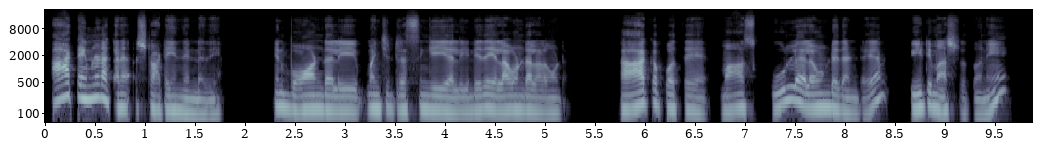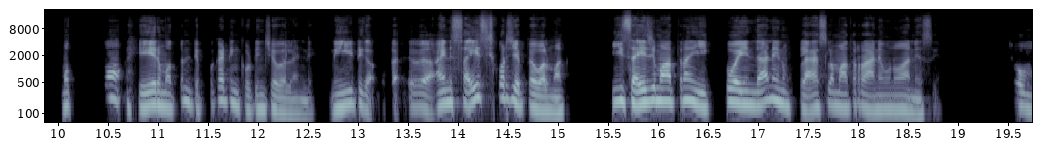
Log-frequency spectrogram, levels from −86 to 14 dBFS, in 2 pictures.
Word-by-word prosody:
ఆ - - +6
టైమ్‌లో 215 0 +4
నాకనె 135 -8 0 0.2
స్టార్ట్ 120 -1 -3
అయిందండి 105 -4 -4
అది. 95 +1 -9 0.6
నేను 140 -1 -2
బావుండాలి, 125 -1 +1 0.3
మంచి 130 +1 -2
డ్రెసింగెయ్యాలి. 120 -2 -2
లేదా 125 +2 -1
ఇలా 115 0 +3
ఉండాలి, 120 -2 -2
అలా 110 - -7
ఉండాలి. 110 - -16 0.5
కాకపోతే, 135 -3 +2 0.3
మా 120 - -2 0.2
స్కూల్‌లో 170 +10 -4
ఎలా 130 -2 +1
ఉండేదంటే, 115 -6 -4 0.4
పీటీ 135 +3 -1
మాస్టర్ 110 -2 -1
తోని 105 - -5 0.5
మొత్తం, 220 -1 -4 0.2
హెయిర్ 150 +3 +6
మొత్తం 155 +8 -5
డిప్ప 130 - -10
కటింగ్ 170 -6 -1
కొట్టించేవాళ్ళండి. 110 -7 -5 0.2
నీట్‌గా 150 -1 0 0.2
ప - - -4 0.2
ఆహ్, 140 -1 0
ఆయన 160 +3 +5
సైజ్ 215 +4 +4
కూడా 215 - +1
చెప్పేవాళ్ళు 135 -7 +2
మాకు. 115 +3 -7 0.5
ఈ - - +4
సైజ్ 165 +3 +8
మాత్రం 180 +2 +4 0.2
ఎక్కువ 175 +6 -2
అయిందా, 155 0 +4
నేను 175 -5 +2
క్లాస్‌లో 135 +5 +1
మాత్రం 140 +2 -2
రానివ్వను 125 +1 -2
అనేసి. 100 -1 -8 0.8
సో, - - -14
130 Hz, 145 wpm, -24 LUFS, 120-155 Hz, 0.8 s, సైజ్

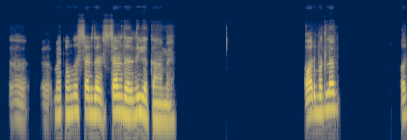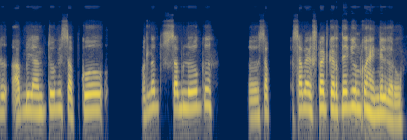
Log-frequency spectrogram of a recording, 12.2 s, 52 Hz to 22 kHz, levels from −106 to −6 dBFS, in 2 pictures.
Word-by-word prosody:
अ - - -16
अ, 125 -3 -17
मैं 160 0 -5
कहूँगा 170 +2 -3
सर 165 -1 +2
दर्द 160 -3 +3
सरदर्दी 170 -2 +4
का 155 - +3
काम 125 -1 -3
है। 125 +1 -10 2.0
और 165 +3 +5
मतलब 200 +3 +2 0.9
और 175 +3 -3
आप 155 +3 -1
भी 190 0 -1
जानते 180 +2 -1
हो 195 - +3
कि 205 - -5
सबको 185 +1 -1 0.8
मतलब 215 +6 -4 0.2
सब 200 0 +2
लोग 220 +3 +1 0.5
अ, 145 +1 -9
सब 175 +2 -4 0.4
सब 205 0 +2
एक्सपेक्ट 205 +2 +3
करते 200 +1 +4
हैं 210 - +3
कि 225 - +3
उनको 205 -1 +2
हैंडल 165 0 +2
करो। 130 -3 0
175 Hz, 155 wpm, -22 LUFS, 155-200 Hz, 2.0 s, और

